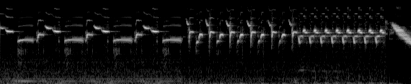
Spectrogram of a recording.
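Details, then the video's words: European goldfinch in 'jilguero limpio' (clean) song style, 2019 recording: a fast, liquid twitter of high chirps, then dense rapid trills of paired metallic notes and a final buzzy descending flourish; a faint low hum at the start. "CD jilguero limpio 2019"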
